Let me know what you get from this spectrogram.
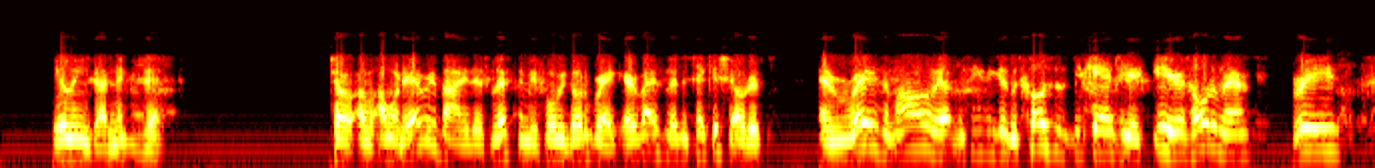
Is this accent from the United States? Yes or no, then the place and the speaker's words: yes; Missouri, United States; And I'm from Missouri.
